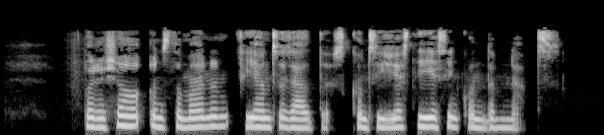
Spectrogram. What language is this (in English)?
Catalan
